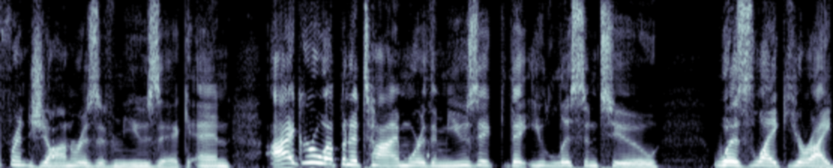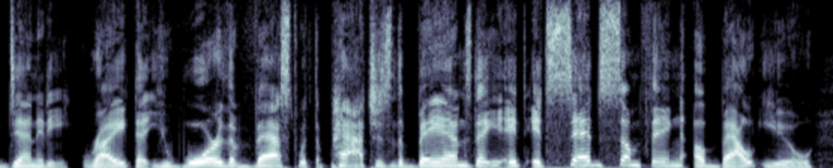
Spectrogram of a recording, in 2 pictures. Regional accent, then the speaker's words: Boston, Massachusetts, United States; Growing up in Boston, I had never spent any time there.

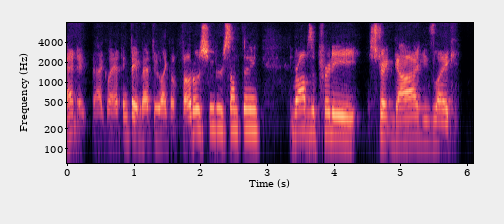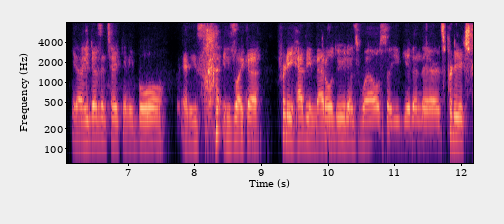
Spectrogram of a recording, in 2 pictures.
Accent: Los Angeles, California, United States; also born or lived in San Fernando Valley, California; I grew up in Venice Beach, California, and me and my family, we kind of migrated to the Valley eventually.

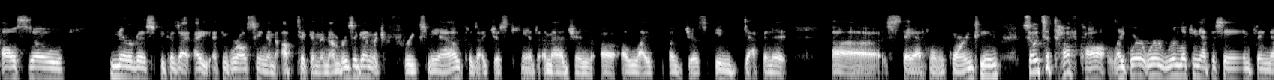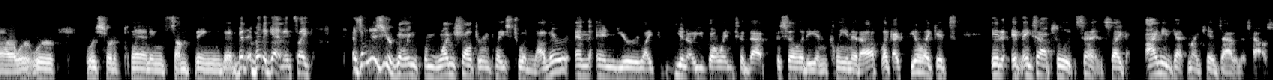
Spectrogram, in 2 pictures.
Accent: Hollywood, Florida, United States; Hollywood Beach, where where I was raised

